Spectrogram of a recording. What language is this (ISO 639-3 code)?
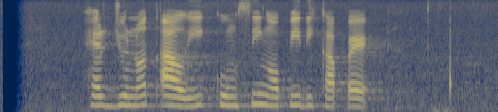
sun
